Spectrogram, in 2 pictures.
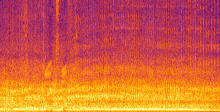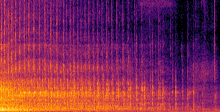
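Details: Old Rover Turbothrust mower, made in Brisbane, Australia, holds a steady hum, then is shut off and the whir fades over several seconds; engine runs fine, though the brake shoe may need replacing since it isn't stopping the blade well.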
